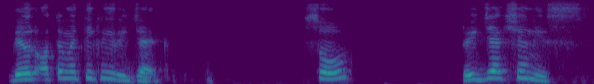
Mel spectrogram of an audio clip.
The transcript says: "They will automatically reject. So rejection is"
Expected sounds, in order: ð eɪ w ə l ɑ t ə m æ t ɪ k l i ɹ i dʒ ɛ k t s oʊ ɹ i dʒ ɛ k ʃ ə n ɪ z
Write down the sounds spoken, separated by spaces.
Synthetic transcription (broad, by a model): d eɪ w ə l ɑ t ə m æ t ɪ k l i ɹ i dʒ ɛ k t s oʊ ɹ i dʒ ɛ k ʃ ə n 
